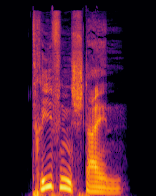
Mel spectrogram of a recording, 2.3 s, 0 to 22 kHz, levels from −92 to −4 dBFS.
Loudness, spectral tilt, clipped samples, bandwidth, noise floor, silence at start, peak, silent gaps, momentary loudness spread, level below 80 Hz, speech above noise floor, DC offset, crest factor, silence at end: -16 LUFS; -5.5 dB/octave; under 0.1%; 18 kHz; -43 dBFS; 0.5 s; 0 dBFS; none; 15 LU; -34 dBFS; 28 dB; under 0.1%; 18 dB; 0.55 s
